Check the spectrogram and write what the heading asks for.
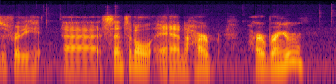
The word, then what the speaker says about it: Harbinger: for the Sentinel and Harbinger. Harbinger. Harbinger. It's not bringing nothing. Harbinger. Yeah. It's not bringing Harb. No, it's not a harp. It's the Harbinger jet.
